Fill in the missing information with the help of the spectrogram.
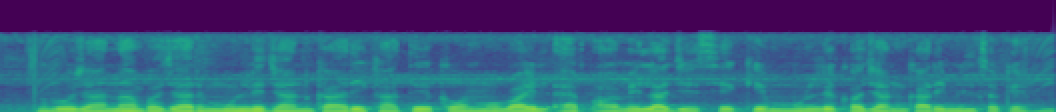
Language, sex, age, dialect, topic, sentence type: Bhojpuri, male, 18-24, Western, agriculture, question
